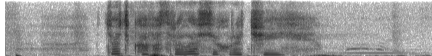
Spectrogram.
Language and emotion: Russian, sad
